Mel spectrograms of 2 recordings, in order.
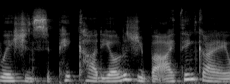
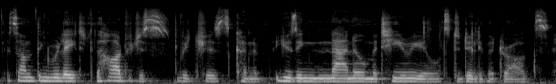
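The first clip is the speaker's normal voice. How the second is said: ordinary talk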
